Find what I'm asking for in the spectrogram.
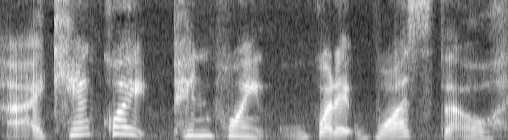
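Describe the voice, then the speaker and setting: A woman's voice: a little high, sing-song, unhurried, slight background noise. An actress playing an earnest, caring young athlete who captains her team in a video game. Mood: troubled, puzzled. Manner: earnest, troubled, plain-spoken.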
